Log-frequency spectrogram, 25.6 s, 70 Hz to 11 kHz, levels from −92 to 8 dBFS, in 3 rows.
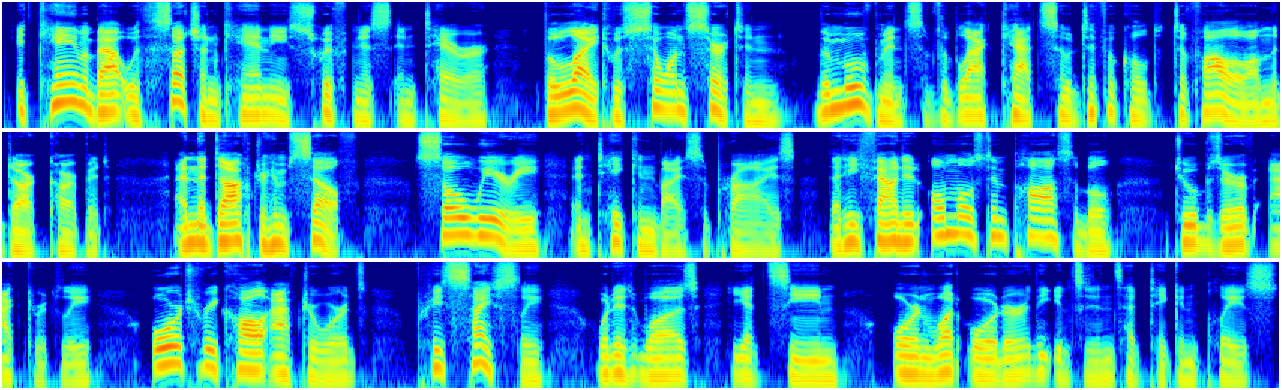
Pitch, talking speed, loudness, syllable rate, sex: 115 Hz, 155 wpm, -24 LUFS, 4.9 syllables/s, male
